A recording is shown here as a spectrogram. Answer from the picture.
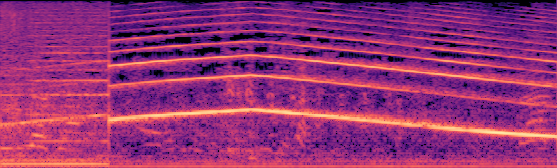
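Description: Emergency vehicle siren in a slow wail. It becomes loud about a second in, rises in pitch for a second, then falls slowly for the rest of the time.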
